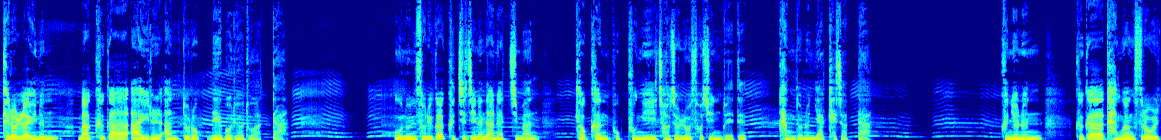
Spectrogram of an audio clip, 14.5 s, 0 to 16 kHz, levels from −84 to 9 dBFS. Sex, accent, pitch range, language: female, native, 150-195 Hz, Korean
